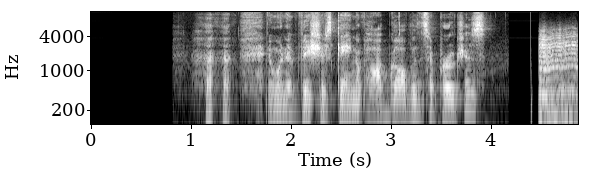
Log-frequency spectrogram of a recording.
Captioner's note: chuckles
